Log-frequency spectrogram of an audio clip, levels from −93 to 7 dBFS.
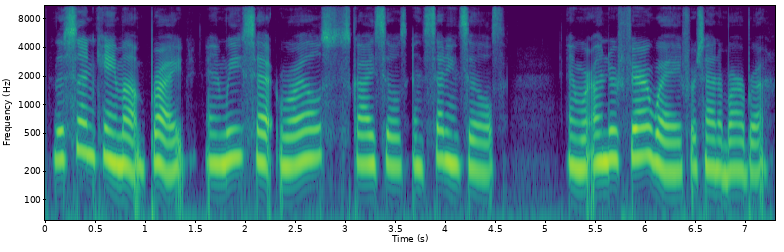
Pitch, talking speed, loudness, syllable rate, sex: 240 Hz, 170 wpm, -16 LUFS, 4.5 syllables/s, female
